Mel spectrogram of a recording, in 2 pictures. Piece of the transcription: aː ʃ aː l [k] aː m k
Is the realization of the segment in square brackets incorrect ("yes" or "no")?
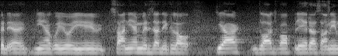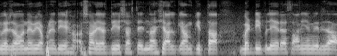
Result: no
